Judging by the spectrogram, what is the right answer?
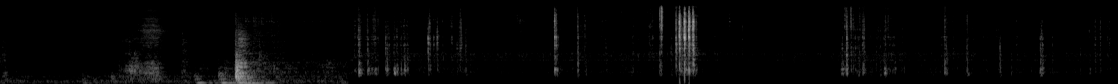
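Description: Wooden framing boards knocking and clattering as they are set down and shifted on a plywood deck: two knocks in the first few seconds, then scattered light clicks and one sharp clack about seven seconds in.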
